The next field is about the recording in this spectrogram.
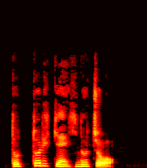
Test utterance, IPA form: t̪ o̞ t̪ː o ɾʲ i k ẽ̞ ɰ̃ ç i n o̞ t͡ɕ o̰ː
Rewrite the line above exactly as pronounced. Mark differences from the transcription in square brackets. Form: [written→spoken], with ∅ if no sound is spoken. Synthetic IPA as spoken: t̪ o̞ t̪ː o ɾʲ i k ẽ̞ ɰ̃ ç i n o̞ t͡ɕ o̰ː

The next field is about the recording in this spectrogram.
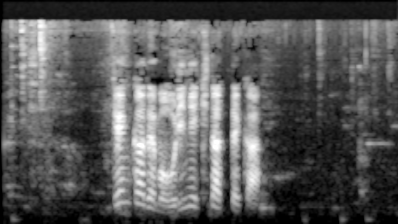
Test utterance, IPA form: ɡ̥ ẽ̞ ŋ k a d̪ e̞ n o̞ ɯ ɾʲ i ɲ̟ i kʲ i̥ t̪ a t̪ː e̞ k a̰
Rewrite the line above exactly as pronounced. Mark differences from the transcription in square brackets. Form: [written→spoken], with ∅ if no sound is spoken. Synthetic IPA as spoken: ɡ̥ ẽ̞ ŋ k a d̪ e̞ [n→m] o̞ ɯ ɾʲ i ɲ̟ i kʲ i̥ t̪ a t̪ː e̞ k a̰

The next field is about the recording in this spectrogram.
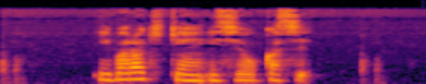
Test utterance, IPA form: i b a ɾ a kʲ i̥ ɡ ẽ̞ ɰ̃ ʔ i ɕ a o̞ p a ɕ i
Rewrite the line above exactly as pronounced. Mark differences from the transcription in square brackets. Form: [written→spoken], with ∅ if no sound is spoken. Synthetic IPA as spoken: i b a ɾ a kʲ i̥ [ɡ→k] ẽ̞ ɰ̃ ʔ i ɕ [a→i] o̞ [p→k] a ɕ i

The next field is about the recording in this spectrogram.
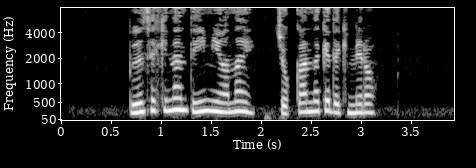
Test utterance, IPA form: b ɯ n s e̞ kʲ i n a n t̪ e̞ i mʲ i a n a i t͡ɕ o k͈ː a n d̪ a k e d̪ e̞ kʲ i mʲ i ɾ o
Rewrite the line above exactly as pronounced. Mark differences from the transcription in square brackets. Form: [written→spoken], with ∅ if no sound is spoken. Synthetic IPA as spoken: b ɯ n s e̞ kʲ i n a n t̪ e̞ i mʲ i a n a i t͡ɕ o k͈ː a n d̪ a k e d̪ e̞ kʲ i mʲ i ɾ o

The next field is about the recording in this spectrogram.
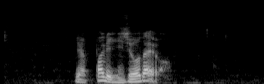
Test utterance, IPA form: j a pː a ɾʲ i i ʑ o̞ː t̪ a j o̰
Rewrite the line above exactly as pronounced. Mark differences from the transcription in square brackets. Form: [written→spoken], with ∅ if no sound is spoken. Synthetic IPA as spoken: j a pː a ɾʲ i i ʑ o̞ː [t̪→d̪] a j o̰

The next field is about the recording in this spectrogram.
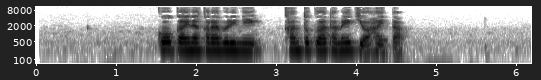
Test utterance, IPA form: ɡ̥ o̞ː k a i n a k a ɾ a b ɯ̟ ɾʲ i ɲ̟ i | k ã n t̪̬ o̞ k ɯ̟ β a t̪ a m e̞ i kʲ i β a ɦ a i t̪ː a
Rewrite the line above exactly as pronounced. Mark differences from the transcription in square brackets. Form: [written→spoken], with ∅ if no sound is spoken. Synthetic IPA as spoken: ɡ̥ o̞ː k a i n a k a ɾ a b ɯ̟ ɾʲ i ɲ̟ i | k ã n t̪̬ o̞ k ɯ̟ β a t̪ a m e̞ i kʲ i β a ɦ a i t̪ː a

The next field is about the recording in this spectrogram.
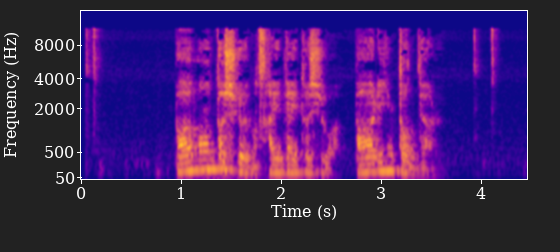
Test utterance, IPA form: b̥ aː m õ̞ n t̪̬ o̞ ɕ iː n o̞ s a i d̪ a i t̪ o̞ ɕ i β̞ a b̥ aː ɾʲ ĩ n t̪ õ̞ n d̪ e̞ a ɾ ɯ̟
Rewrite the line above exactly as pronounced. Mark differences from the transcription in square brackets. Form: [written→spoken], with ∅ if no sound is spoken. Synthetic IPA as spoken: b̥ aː m õ̞ n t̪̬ o̞ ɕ [iː→ɨː] n o̞ s a i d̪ a i t̪ o̞ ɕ i β̞ a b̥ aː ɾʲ ĩ n t̪ õ̞ n d̪ e̞ a ɾ ɯ̟

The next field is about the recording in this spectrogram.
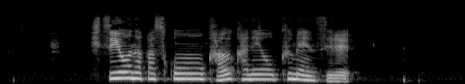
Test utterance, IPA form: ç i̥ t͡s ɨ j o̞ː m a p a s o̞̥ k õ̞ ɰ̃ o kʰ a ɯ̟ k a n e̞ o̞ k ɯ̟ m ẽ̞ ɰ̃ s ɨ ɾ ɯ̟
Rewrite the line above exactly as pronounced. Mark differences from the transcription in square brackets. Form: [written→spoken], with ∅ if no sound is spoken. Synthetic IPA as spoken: ç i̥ t͡s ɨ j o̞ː [m→n] a p a s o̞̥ k õ̞ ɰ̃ o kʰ a ɯ̟ k a n e̞ o̞ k ɯ̟ m ẽ̞ ɰ̃ s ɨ ɾ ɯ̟

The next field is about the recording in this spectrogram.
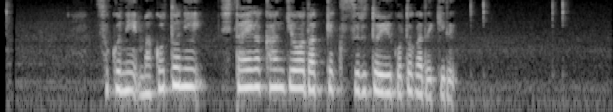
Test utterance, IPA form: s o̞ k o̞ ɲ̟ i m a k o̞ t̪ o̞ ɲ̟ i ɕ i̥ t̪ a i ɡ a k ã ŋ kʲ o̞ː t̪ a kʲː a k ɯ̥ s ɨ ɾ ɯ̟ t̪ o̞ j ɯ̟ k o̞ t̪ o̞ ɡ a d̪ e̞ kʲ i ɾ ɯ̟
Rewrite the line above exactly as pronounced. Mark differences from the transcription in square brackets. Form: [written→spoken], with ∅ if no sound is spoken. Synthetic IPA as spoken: s o̞ k o̞ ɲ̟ i m a k o̞ t̪ o̞ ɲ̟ i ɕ i̥ t̪ a i ɡ a k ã ŋ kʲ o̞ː [t̪→d̪] a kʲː a k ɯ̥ s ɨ ɾ ɯ̟ t̪ o̞ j [ɯ̟→ɯ̟ː] k o̞ t̪ o̞ ɡ a d̪ e̞ kʲ i ɾ ɯ̟

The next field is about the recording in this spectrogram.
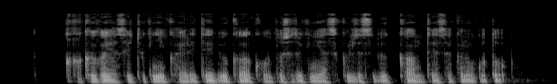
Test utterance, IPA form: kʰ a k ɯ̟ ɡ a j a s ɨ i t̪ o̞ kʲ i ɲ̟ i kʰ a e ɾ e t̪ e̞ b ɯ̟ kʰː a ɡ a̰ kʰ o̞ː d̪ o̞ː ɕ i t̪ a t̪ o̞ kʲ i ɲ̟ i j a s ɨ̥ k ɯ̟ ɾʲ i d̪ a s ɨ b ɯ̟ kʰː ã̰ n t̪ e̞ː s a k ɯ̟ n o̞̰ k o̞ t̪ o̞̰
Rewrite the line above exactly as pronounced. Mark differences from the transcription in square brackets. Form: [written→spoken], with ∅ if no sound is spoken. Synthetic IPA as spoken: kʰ a k ɯ̟ ɡ a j a s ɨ i t̪ o̞ kʲ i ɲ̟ i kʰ a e ɾ e t̪ e̞ b ɯ̟ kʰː a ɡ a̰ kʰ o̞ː [d̪→t̪] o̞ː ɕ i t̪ a t̪ o̞ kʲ i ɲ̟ i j a s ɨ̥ k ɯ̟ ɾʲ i d̪ a s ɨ b ɯ̟ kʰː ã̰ n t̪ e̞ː s a k ɯ̟ n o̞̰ k o̞ t̪ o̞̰

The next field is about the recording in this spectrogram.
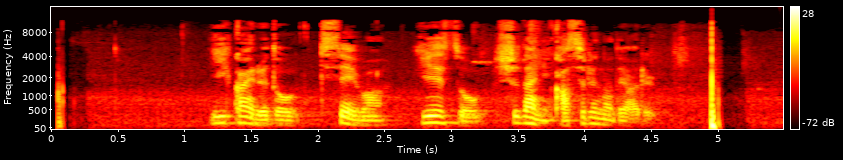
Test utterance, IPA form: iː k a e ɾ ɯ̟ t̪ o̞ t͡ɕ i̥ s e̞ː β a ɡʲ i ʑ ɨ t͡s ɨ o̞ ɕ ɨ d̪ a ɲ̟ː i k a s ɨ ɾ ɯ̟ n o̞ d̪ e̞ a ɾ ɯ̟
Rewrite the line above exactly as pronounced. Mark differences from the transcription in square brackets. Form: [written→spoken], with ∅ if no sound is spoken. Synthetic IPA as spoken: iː k a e ɾ ɯ̟ t̪ o̞ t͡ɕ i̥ s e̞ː β a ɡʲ i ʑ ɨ t͡s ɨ o̞ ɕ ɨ d̪ a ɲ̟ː i k a s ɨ ɾ ɯ̟ n o̞ d̪ e̞ a ɾ ɯ̟

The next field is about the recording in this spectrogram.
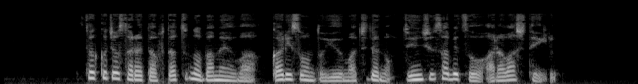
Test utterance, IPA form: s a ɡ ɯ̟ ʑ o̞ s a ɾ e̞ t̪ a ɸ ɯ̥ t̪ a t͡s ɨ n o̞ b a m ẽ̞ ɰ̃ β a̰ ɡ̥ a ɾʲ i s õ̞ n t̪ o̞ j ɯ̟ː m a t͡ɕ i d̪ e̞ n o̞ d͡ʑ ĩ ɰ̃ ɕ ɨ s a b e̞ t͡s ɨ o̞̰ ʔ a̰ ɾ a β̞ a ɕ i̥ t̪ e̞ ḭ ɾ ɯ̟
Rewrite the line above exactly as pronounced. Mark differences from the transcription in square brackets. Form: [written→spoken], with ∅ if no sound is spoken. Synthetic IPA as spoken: s a [ɡ→k] ɯ̟ ʑ o̞ s a ɾ e̞ t̪ a ɸ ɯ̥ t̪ a t͡s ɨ n o̞ b a m ẽ̞ ɰ̃ β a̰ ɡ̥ a ɾʲ i s õ̞ n t̪ o̞ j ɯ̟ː m a t͡ɕ i d̪ e̞ n o̞ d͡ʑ ĩ ɰ̃ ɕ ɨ s a b e̞ t͡s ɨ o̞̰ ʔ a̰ ɾ a β̞ a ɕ i̥ t̪ e̞ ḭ ɾ ɯ̟

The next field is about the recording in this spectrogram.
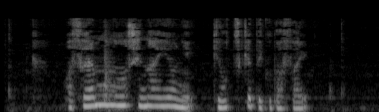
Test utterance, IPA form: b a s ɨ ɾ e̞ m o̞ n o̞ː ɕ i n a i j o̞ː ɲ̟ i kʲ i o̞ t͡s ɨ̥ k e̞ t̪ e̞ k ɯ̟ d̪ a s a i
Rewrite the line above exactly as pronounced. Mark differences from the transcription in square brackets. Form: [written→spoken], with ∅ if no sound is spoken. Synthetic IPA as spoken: [b→β] a s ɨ ɾ e̞ m o̞ n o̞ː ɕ i n a i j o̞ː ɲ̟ i kʲ i o̞ t͡s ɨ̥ k e̞ t̪ e̞ k ɯ̟ d̪ a s a i

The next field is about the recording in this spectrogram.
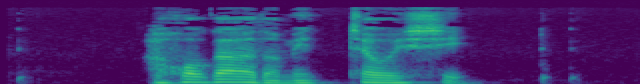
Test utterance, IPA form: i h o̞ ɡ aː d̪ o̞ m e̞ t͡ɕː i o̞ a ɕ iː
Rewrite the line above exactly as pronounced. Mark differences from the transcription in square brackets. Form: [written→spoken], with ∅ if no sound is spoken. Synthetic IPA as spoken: [i→a] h o̞ ɡ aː d̪ o̞ m e̞ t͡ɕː [i→a] o̞ [a→i] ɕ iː

